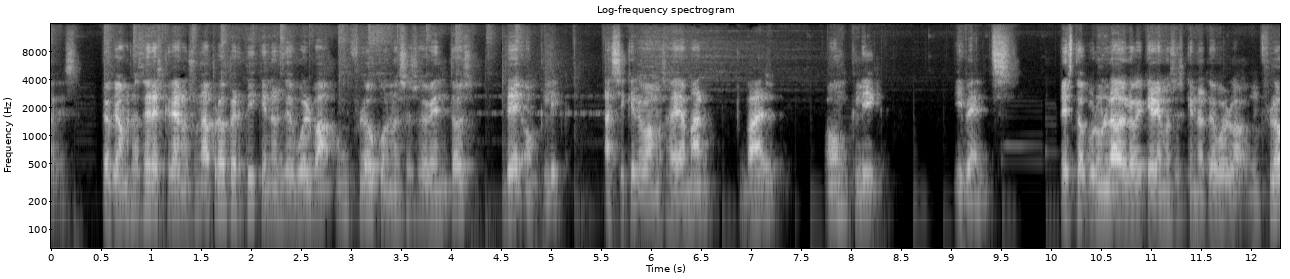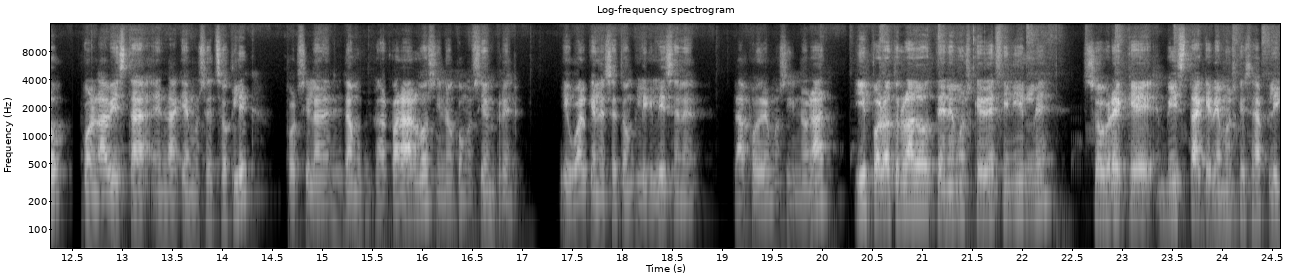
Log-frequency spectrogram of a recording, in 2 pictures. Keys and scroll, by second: 13.4 Escape, 15.4 Escape, 15.5 alt+Return.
